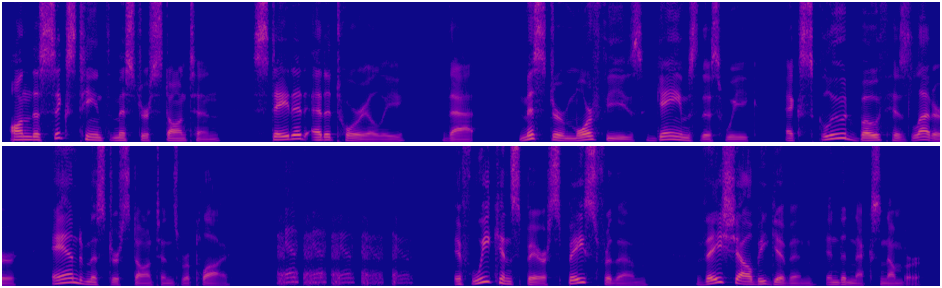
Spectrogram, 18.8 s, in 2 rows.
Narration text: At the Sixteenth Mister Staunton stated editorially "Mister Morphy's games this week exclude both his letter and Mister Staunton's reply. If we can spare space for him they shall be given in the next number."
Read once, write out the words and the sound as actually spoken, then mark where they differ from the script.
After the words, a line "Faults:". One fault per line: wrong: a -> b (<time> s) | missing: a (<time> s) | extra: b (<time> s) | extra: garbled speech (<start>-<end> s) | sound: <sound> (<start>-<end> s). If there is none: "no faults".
On the Sixteenth Mister Staunton stated editorially that "Mister Morphy's games this week exclude both his letter and Mister Staunton's reply. If we can spare space for them they shall be given in the next number."
Faults:
wrong: At -> On (0.1 s)
extra: that (4.4 s)
sound: laugh (12.1-13.5 s)
wrong: him -> them (15.5 s)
